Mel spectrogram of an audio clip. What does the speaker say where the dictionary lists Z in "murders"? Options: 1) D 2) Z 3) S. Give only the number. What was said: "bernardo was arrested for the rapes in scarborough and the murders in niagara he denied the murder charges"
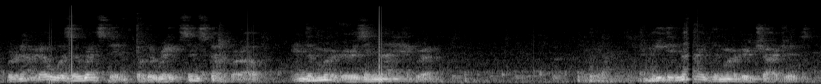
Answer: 2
